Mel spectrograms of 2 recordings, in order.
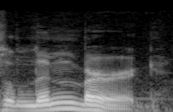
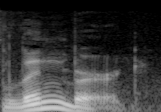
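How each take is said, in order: First: The name is said with an m sound. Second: The name is said with an n sound. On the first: The speaker calls it wrong. "I call him Charles Lindbergh" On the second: The speaker calls it right. "It's Lindbergh, I know"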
